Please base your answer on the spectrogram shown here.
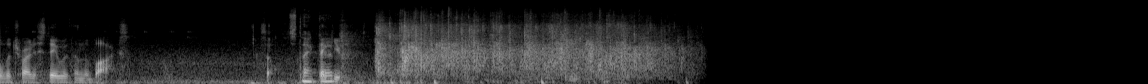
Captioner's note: applause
